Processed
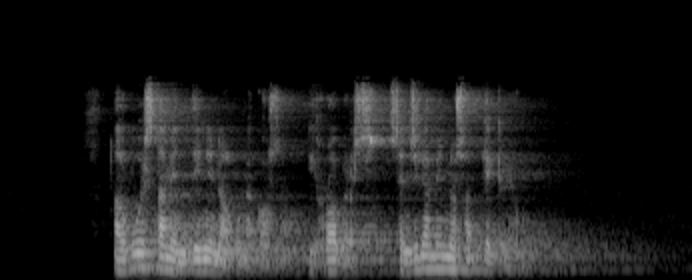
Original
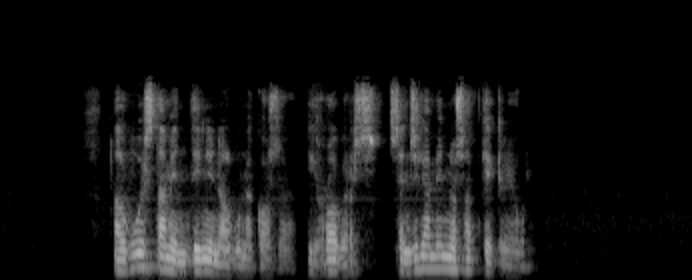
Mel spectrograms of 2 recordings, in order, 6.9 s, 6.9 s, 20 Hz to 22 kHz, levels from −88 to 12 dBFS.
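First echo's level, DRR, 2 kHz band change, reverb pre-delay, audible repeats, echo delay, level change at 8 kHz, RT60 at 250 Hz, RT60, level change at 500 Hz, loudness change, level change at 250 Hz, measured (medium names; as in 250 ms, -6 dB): no echo, 7.0 dB, -2.0 dB, 7 ms, no echo, no echo, no reading, 3.2 s, 2.3 s, -2.0 dB, -1.5 dB, -1.5 dB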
